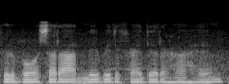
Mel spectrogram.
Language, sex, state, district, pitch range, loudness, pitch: Hindi, male, Arunachal Pradesh, Papum Pare, 105-110 Hz, -19 LUFS, 110 Hz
